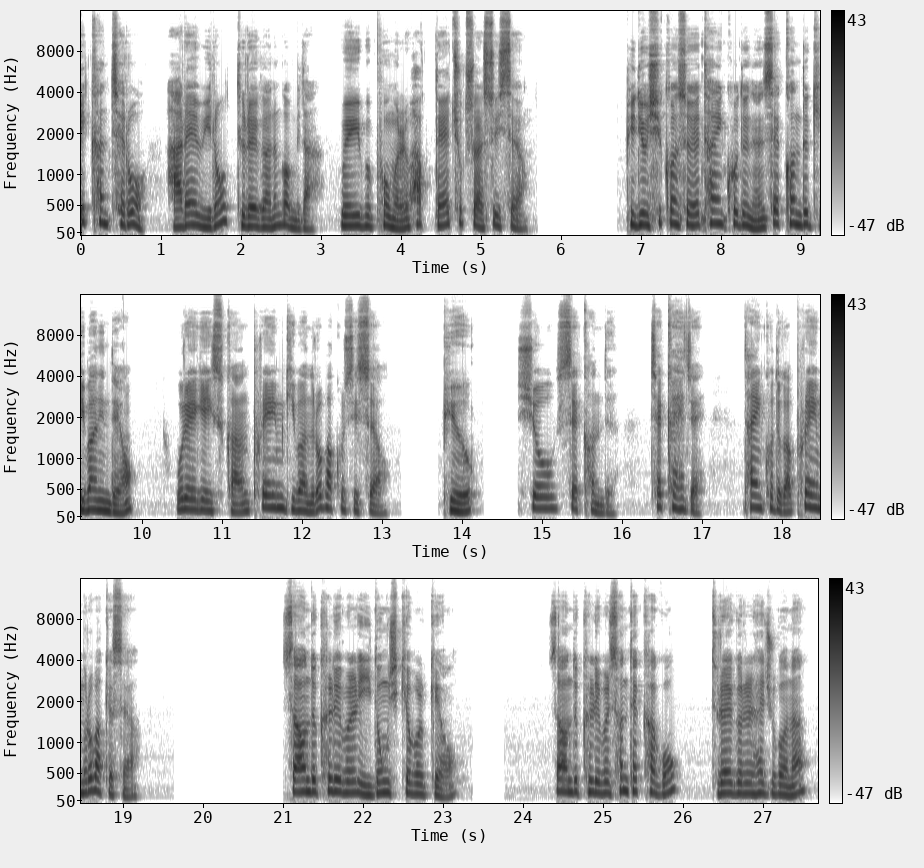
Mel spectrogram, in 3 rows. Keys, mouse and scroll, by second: 5.3 click, 6.2-6.6 drag, 8.9 click, 13.1-17.5 drag, 20.8 space, 21.1 space, 21.3 middle click, 22.7 ctrl+middle click, 23.3 middle click, 23.8 click, 24.5-25.9 drag, 26.3 middle click, 26.8-27.1 drag.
